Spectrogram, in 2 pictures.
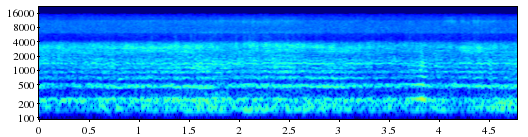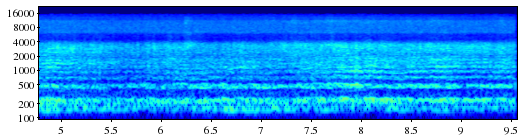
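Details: Swarm of honey bees at a 3D printed feeder indoors in a Colorado garage, January warm spell; continuous layered buzzing hum with one short sharp knock near the middle.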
